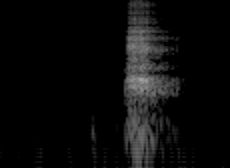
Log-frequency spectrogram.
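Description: A man sighing once in exasperation, a short breathy exhale about a second in, in otherwise near silence.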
